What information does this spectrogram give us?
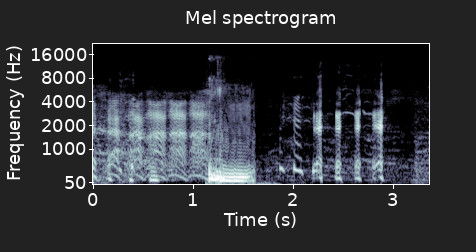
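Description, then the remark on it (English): A loud, buzzy fart lasting about half a second, with a voice just before it and a run of short, breathy snickers of laughter right after. “More farts.”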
